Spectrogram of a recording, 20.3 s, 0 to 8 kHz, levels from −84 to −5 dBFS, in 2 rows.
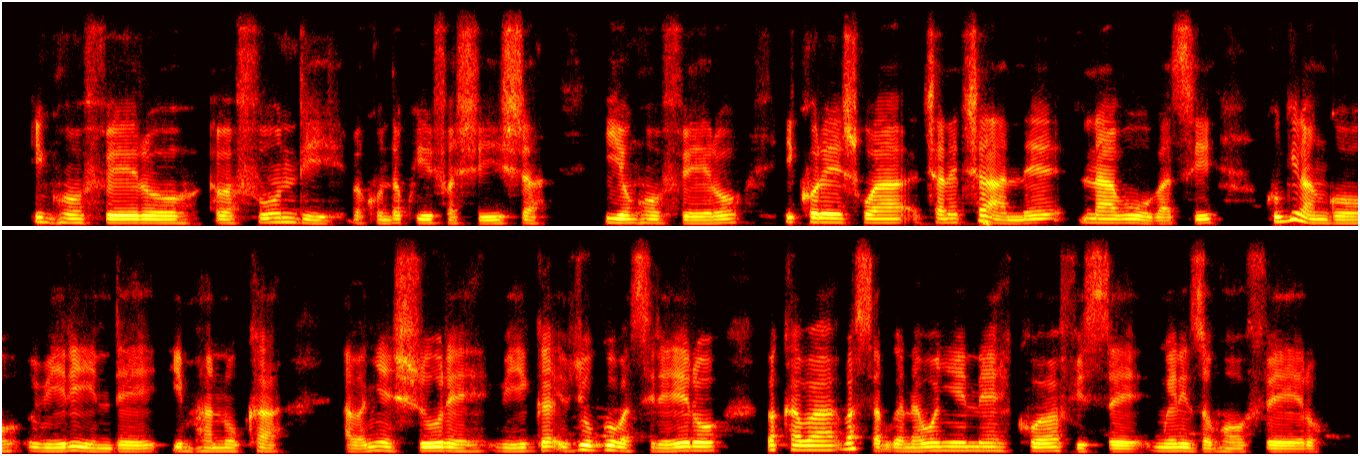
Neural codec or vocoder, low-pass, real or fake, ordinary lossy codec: none; 7.2 kHz; real; Opus, 16 kbps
